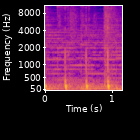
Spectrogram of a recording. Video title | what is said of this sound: Irish Soda Bread Recipe -- Family Fun Pack Cooking | tap it on the bottom should sound hollow and that sounds hollow to me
